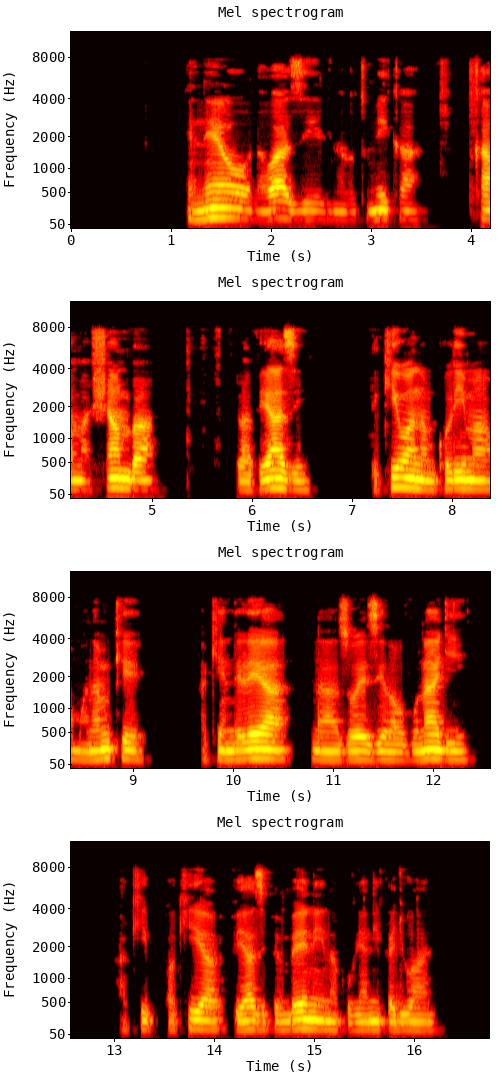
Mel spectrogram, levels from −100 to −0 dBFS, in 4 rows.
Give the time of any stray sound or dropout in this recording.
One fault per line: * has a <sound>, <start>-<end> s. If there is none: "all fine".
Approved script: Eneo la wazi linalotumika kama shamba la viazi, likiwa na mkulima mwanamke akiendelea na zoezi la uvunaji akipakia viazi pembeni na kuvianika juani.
all fine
